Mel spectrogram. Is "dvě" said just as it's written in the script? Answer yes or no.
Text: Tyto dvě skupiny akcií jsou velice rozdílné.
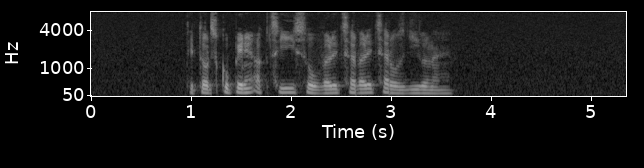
no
